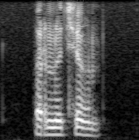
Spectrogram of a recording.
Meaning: violence, force
- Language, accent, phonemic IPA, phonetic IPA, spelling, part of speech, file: Armenian, Eastern Armenian, /bərnuˈtʰjun/, [bərnut͡sʰjún], բռնություն, noun, Hy-բռնություն.ogg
